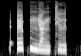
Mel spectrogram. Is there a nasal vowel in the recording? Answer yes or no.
no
